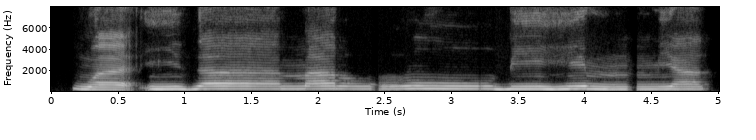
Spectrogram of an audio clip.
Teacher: gainnya agak kurang tebal sedikit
